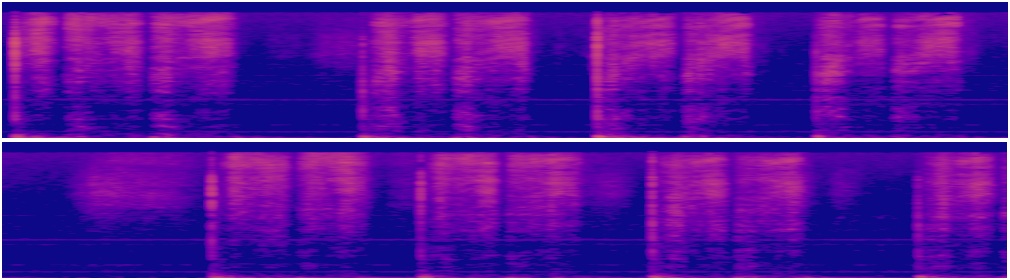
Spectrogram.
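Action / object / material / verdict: scrape / chalk stick on a chalkboard / chalk / none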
